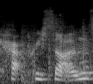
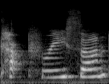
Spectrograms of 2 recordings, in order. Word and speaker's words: Capri Sun: capri cat is it capri sun because some like americans say capri sun and it kind of winds me up because it's capri sun it's not capri it's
